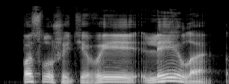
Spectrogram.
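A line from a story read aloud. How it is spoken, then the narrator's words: Timid. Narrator (Russian): робко начал я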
